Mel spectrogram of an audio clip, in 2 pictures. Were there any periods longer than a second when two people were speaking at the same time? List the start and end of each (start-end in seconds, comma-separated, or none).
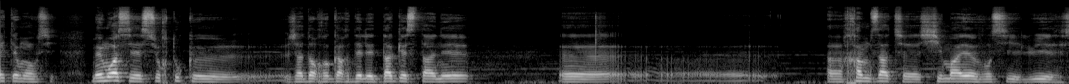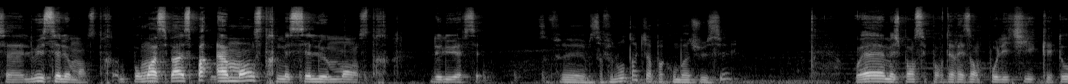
none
